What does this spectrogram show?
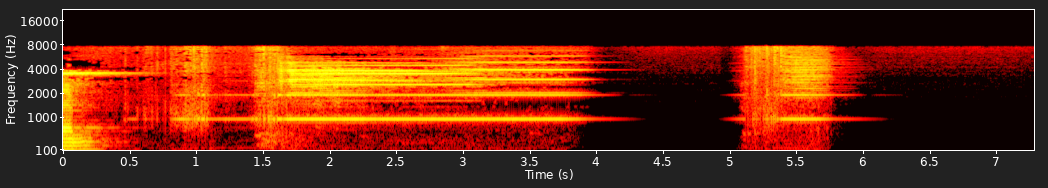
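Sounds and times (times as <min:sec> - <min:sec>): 
telephone ringing from an incoming call: 0:00.0 - 0:03.3.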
